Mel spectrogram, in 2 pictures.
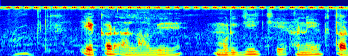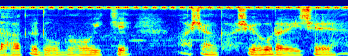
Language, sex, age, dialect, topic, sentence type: Maithili, male, 25-30, Eastern / Thethi, agriculture, statement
